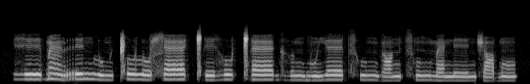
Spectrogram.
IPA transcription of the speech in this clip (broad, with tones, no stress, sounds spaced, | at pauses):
ɦ eː˧ ɓ æ̃˦˨ r e˦ ŋ l u˨ ŋ ǁ o˦ l o˧ ɬ æː˦ ǁ e˨ ɦ o˦˨ ǁ æː˦ ɡʱ ɵ˧ ŋ ɡ ũ˨ j ɛː˦ t͡sʰ u˧ ŋ ɡ ɑ˨˦ ŋ t͡sʰ ũ˦ ŋ m æ˧ ŋ ɾ eː˨ ŋ ʃ ɑ˨ ɓ õ˧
